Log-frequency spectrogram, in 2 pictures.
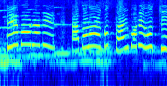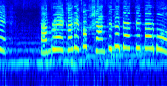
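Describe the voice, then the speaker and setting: A cartoonish character voice at an extremely high pitch speaks at a fairly slow pace over clear music in the background. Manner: deferential.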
